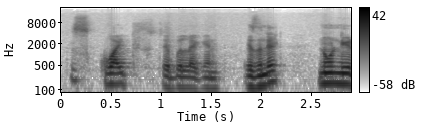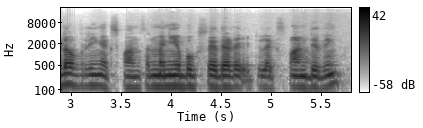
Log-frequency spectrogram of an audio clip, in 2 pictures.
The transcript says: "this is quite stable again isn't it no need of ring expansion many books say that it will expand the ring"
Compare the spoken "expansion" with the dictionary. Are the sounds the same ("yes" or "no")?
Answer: no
